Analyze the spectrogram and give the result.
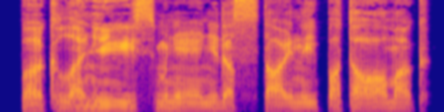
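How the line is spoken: Primarch's growl. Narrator (Russian): прорычал примарх

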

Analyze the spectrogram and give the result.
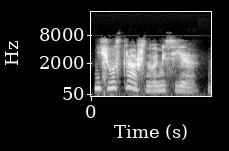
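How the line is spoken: Muttering. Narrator (Russian): бормотал Гиннес

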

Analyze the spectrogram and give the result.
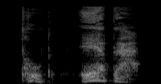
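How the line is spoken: Hiss. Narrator (Russian): прошипел

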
